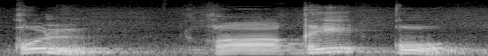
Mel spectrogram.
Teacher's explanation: Kul huwa dah cenderung pada kaf tu. Sebenarnya kita kena cenderung pada q.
